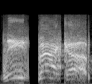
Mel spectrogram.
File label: backup, radio, male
